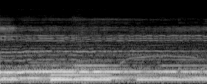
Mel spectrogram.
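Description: Live rock band music played through a PA system: guitar over a repeating pattern of held notes that change about every half second.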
